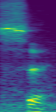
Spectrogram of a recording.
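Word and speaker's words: せ: It's a consonant followed by a vowel. Makes up a single syllable. You pronounce this as se.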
